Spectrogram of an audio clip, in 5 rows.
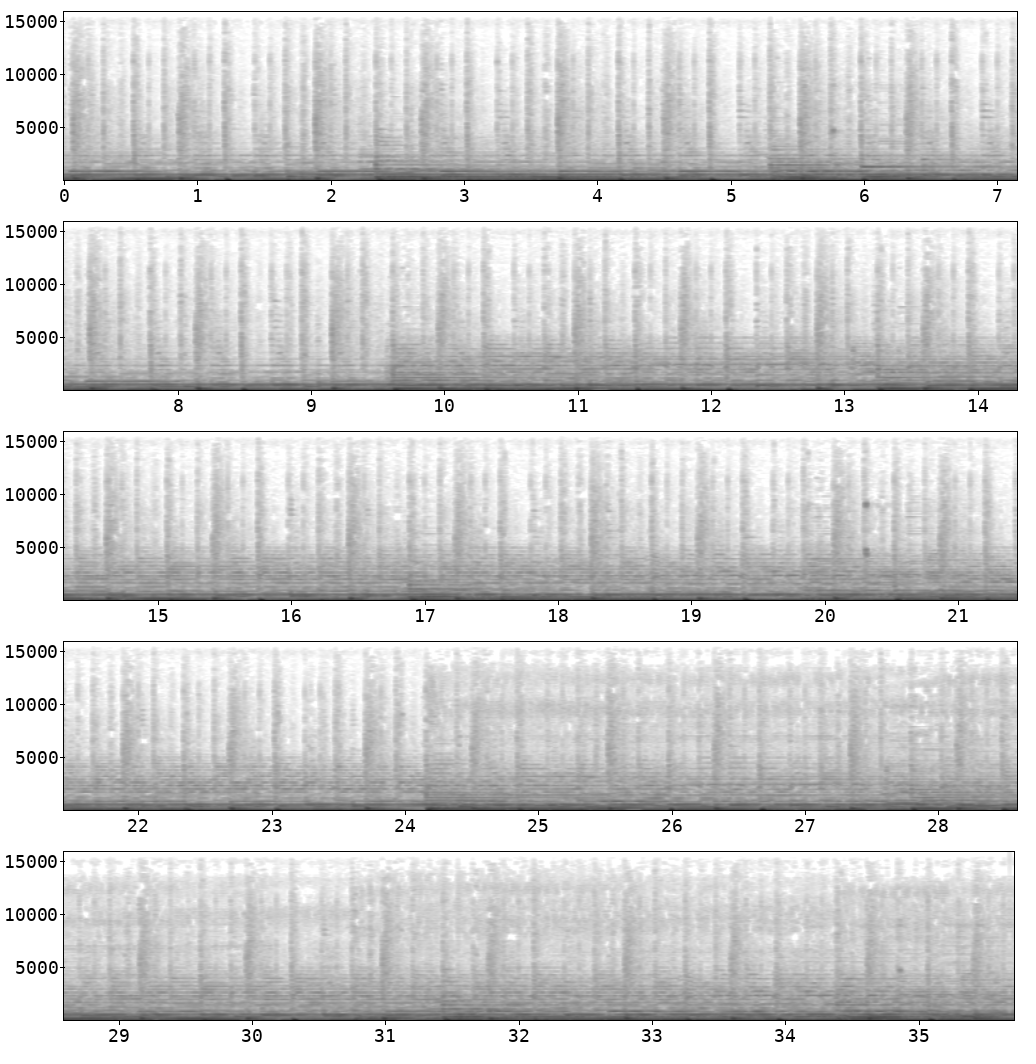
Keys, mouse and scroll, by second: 4.2 middle click, 4.7 shift+middle click, 5.0-5.6 scroll up 3, 5.4 middle click, 6.3 click, 8.2 shift+middle click, 8.9 middle click, 10.8 click, 22.9 click, 27.7 ctrl+shift+t.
